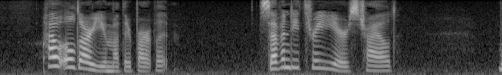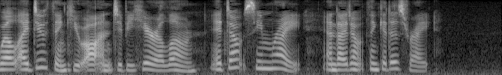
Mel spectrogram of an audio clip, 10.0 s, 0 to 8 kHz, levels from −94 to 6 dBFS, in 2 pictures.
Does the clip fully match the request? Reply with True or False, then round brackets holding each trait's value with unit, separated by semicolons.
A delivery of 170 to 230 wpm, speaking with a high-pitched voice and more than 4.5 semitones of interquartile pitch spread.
True (185 wpm; 230 Hz; 5.6 semitones)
